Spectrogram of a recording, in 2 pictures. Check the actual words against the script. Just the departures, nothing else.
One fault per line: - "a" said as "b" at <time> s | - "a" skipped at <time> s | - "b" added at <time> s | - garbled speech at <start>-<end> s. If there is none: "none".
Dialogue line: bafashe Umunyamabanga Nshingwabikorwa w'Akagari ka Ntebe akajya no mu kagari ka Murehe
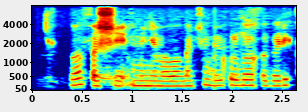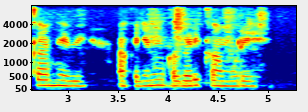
none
